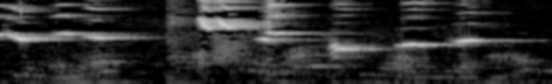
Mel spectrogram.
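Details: Big-bodied greater green leafbird from Banyuwangi, a contest training songbird, delivers varied whistled phrases: a descending slur, a sharp high chatter, then a series of clear level and rising whistles in quick succession.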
